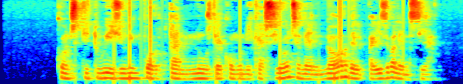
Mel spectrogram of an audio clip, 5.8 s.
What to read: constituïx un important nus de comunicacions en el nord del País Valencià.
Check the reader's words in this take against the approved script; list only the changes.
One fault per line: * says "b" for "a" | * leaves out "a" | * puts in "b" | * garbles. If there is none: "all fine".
all fine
